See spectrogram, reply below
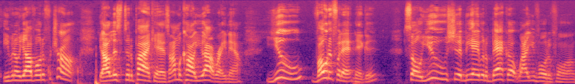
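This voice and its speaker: Animated, high-voiced man hosting a casual podcast. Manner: brash, teasing, animated. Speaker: podcast host. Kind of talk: casual banter, slangy and profane.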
